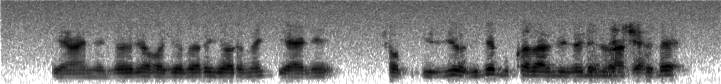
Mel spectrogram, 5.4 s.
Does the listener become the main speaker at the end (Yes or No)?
No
